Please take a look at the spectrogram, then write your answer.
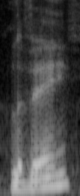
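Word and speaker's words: Laufey: Laufay. Like lay and then vey.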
